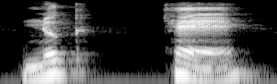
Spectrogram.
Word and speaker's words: 늑대: When a base consonant 받침 is followed by a base consonant initial, the initial tensifies. So we pronounce 늑대 as 늑대.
